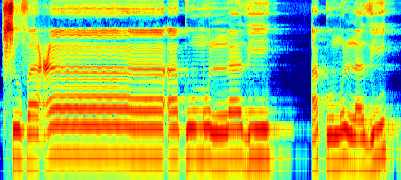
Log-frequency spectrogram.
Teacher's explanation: Syufa'a mat yang bertemu dengan hamzah dalam satu kalimat mat wajib mutasil, 5 harokat kita panjangkan.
